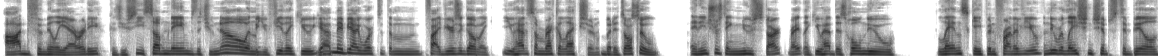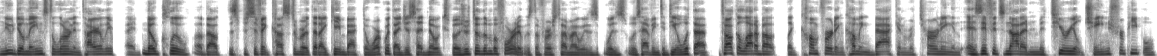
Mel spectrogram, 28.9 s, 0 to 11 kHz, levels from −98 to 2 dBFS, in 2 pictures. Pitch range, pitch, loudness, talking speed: 125-160 Hz, 145 Hz, -20 LUFS, 240 wpm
